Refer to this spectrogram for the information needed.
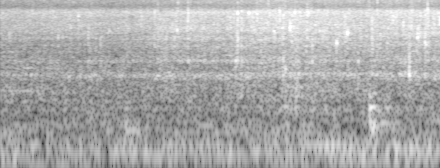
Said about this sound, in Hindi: ऑयल के गर्म होते ही एक बड़े साइज़ की कटी हुई प्याज डाल दूंगी मैं।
